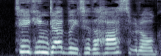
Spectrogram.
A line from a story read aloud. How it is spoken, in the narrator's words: growled Uncle Vernon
